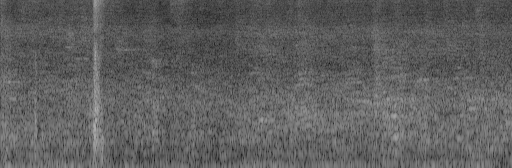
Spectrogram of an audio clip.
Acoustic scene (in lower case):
subway station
